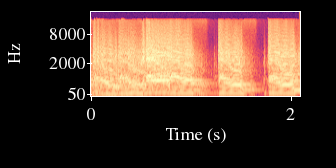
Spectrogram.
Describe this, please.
I don't do many "loops" so not sure of BPM. Got the idea while making the Dynabass sample pack and decided to throw these in. Plan on using them to make a song. Edit points might need some tweaking.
